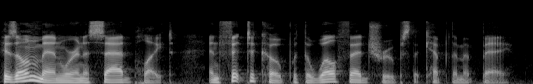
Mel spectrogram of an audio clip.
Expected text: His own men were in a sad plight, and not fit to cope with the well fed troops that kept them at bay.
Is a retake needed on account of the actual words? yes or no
yes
